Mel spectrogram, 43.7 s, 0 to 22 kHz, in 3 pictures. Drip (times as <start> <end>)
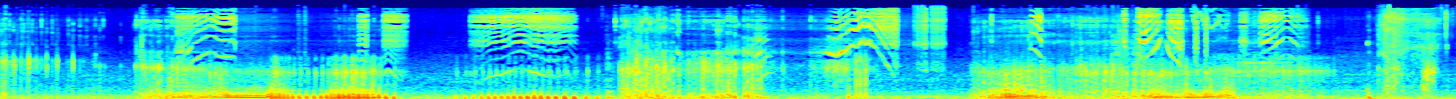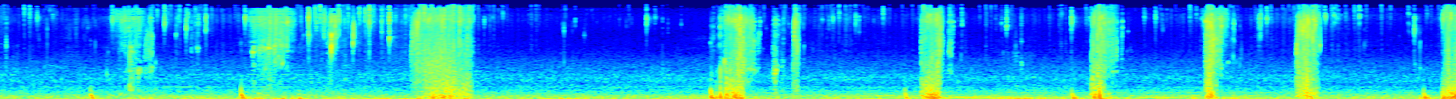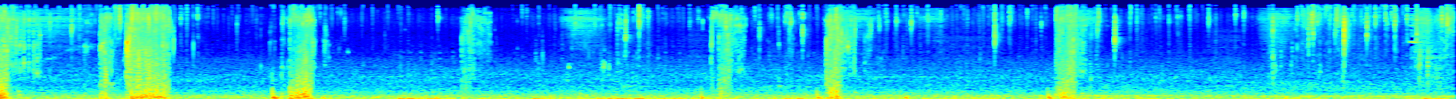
31.0 43.6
